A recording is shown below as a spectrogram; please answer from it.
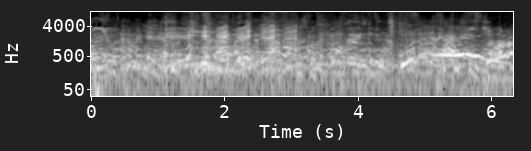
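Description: Several people talking at once in overlapping chatter, with one voice drawing out a long note about five seconds in.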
